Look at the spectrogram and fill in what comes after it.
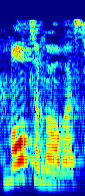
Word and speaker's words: Multnomah: Next is Lane, Douglas, Lake County, Multnomah, Multnomah, Walla uh, um, Wasco, Multnomah, Clackamas, Waltanoma, Waltanoma, or sorry, Multnomah. Sorry, I'm getting my W's and my M's mixed up because these counties sound strange. Multnomah.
